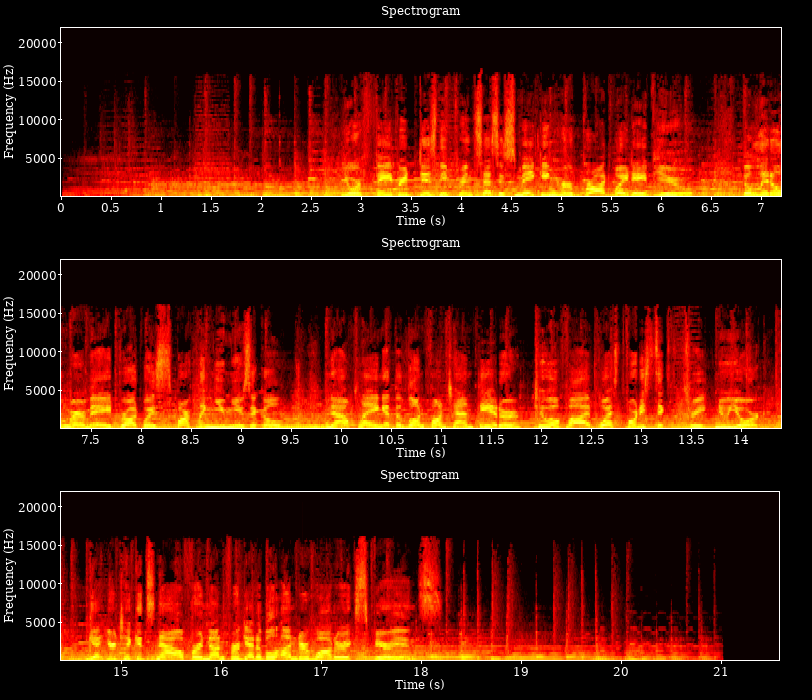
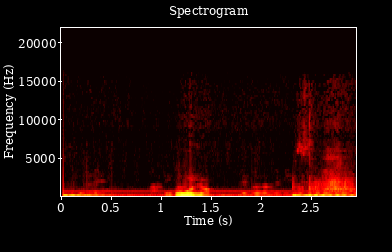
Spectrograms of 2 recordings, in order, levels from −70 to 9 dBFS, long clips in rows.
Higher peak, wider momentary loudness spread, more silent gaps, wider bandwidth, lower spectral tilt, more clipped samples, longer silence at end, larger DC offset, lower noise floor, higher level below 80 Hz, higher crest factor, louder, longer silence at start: about the same, 0 dBFS vs -2 dBFS; second, 13 LU vs 24 LU; neither; first, 16.5 kHz vs 11.5 kHz; second, -4.5 dB/octave vs -8.5 dB/octave; neither; first, 0.65 s vs 0 s; neither; about the same, -34 dBFS vs -36 dBFS; about the same, -26 dBFS vs -30 dBFS; about the same, 12 dB vs 14 dB; first, -11 LUFS vs -19 LUFS; about the same, 0.05 s vs 0.05 s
